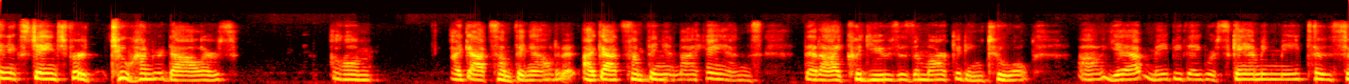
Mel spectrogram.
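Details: Adult woman speaking; normal speech.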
